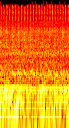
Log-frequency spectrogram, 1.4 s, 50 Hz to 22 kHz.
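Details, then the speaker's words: 2016 Toyota Corolla 1.6, over 1 lakh on the clock, unknown history, idling rough and uneven under a steady drone with a stumbling beat; heavy misfire, codes P1603, P1604, P1605; clogged injectors or fuel filter suspected. "मैं आपको दिखाता हूं इसकी misfire कैसे हो रही है sensor की तरफ से।"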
